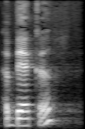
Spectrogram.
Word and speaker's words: Habakkuk: So it goes back to Habakkuk.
